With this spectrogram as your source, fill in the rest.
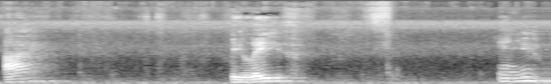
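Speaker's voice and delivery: soft, slow, hushed whisper with silence between words. Demonstrating the words to whisper to a drowsy kid: soft whisper. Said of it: "lower your voice, add silence between the words, and whisper".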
